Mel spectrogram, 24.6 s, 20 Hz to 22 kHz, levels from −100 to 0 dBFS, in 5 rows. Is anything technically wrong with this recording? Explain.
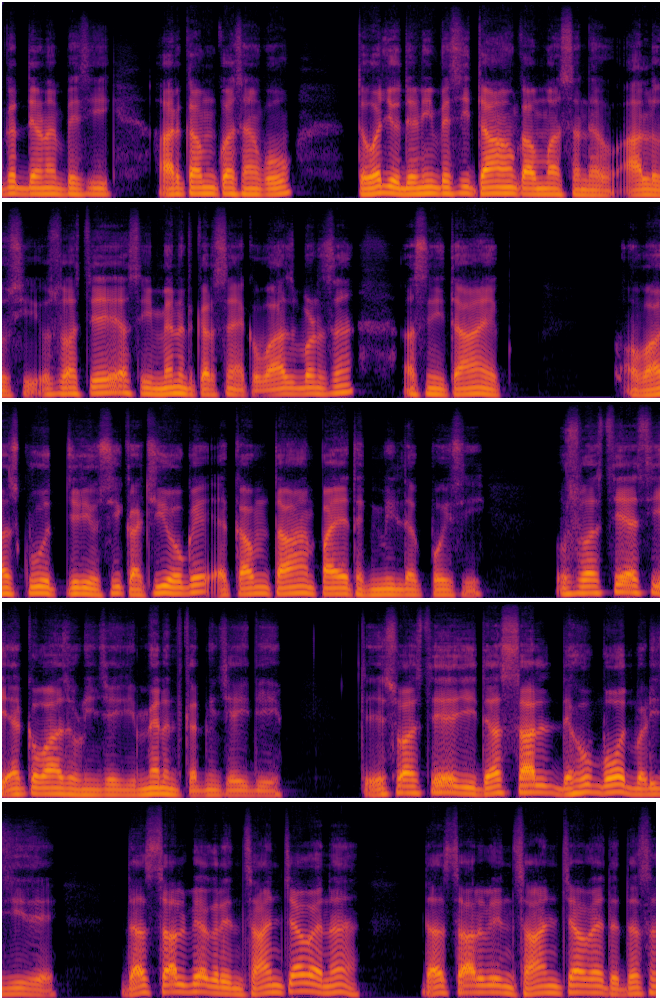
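No, the signal shows no technical faults anywhere in the recording.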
